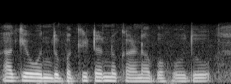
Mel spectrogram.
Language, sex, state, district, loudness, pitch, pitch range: Kannada, female, Karnataka, Bangalore, -14 LUFS, 155 Hz, 150-170 Hz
